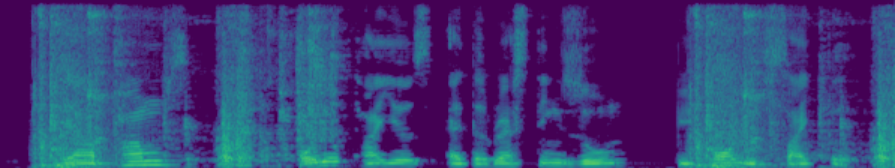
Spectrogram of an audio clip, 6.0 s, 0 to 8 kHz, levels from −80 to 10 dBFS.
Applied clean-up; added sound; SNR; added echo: classical method spectral subtraction.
